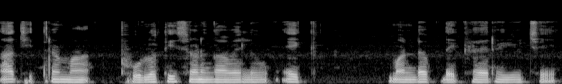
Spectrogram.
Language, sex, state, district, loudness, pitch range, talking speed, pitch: Gujarati, male, Gujarat, Valsad, -17 LUFS, 110-115 Hz, 95 wpm, 110 Hz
